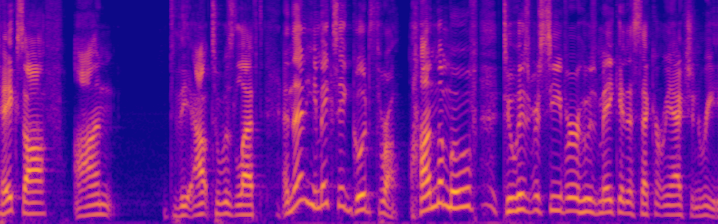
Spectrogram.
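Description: In a very clean recording with a silent background and dry, close sound with no echo, a man with an ordinary speaking voice talks at a fairly quick pace with lively intonation. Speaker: football draft analyst. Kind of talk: film breakdown commentary. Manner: casual.

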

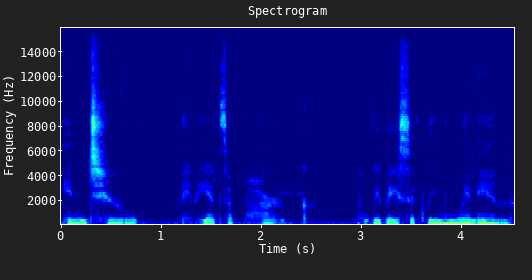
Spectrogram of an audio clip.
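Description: Soft-spoken and somewhat breathy, a woman talks at a very slow pace with a fairly high pitch. Her tone is dark and mellow, with ordinary pitch variation. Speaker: professional cuddler, founder of a cuddle business. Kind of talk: bedtime story told from personal memory. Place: home room. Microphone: phone near.

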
